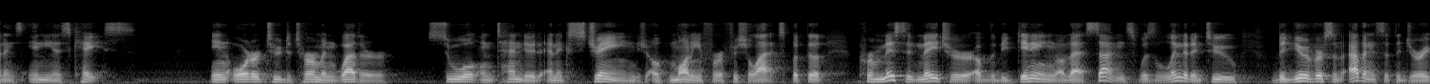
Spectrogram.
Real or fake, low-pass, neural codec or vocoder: fake; 7.2 kHz; codec, 16 kHz, 0.5 kbps, FunCodec, trained on LibriTTS, 25 frames a second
